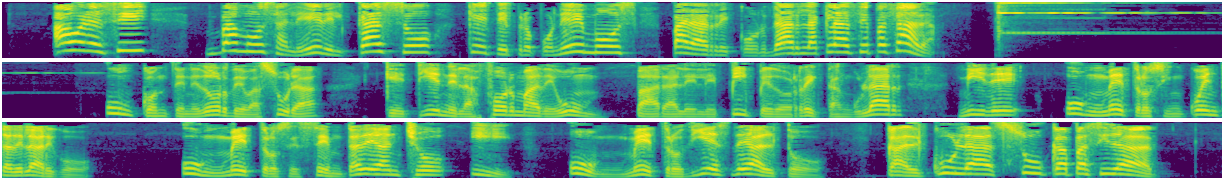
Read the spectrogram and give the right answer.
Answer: 2 metros cúbicos, 640 decímetros cúbicos.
